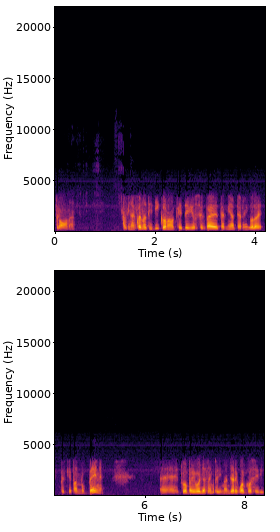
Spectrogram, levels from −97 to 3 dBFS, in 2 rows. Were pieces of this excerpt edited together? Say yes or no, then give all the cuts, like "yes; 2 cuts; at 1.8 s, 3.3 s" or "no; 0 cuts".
no; 0 cuts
